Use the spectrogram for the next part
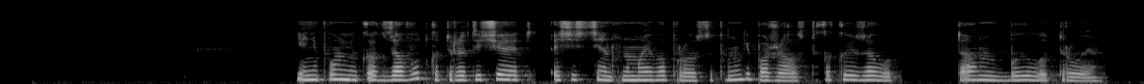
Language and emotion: Russian, neutral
